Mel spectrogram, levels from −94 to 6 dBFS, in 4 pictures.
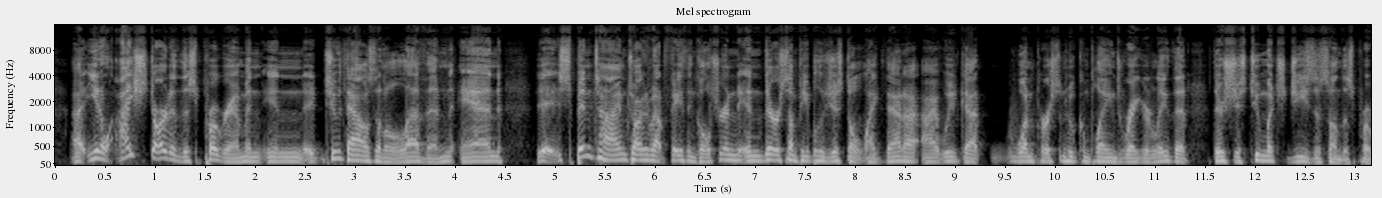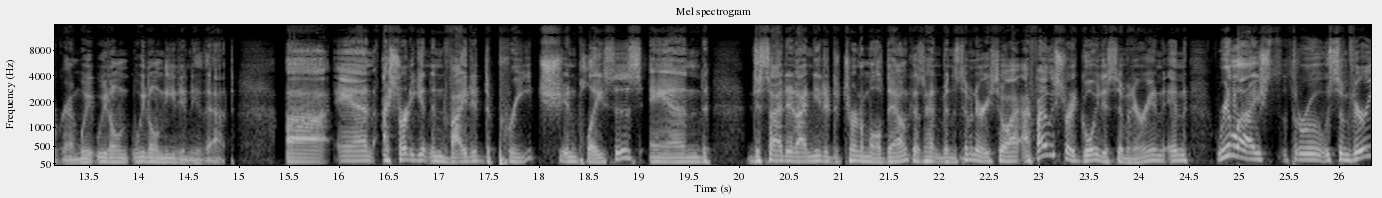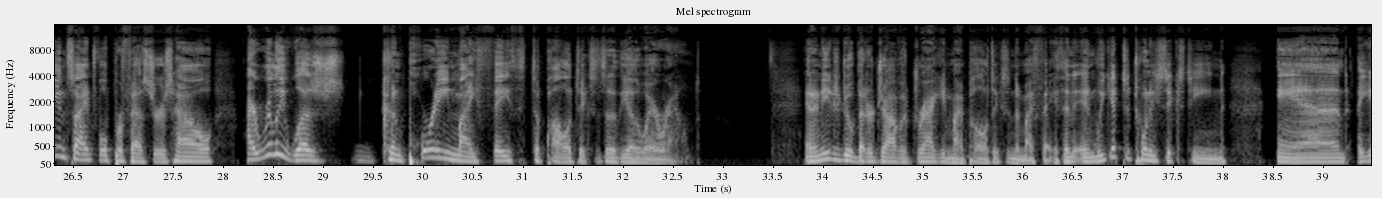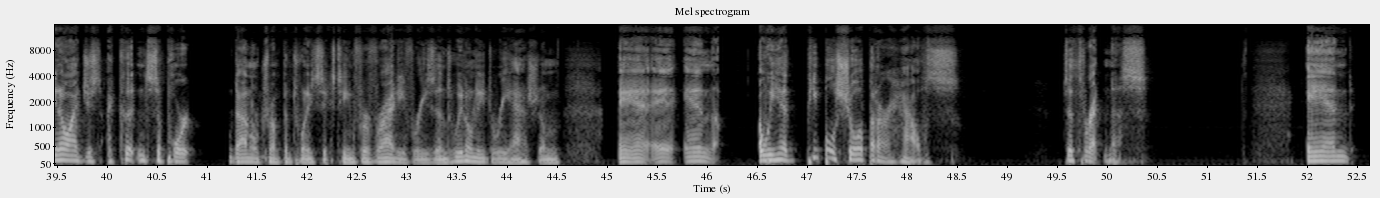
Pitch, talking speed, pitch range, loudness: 110 Hz, 195 wpm, 100-130 Hz, -27 LUFS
